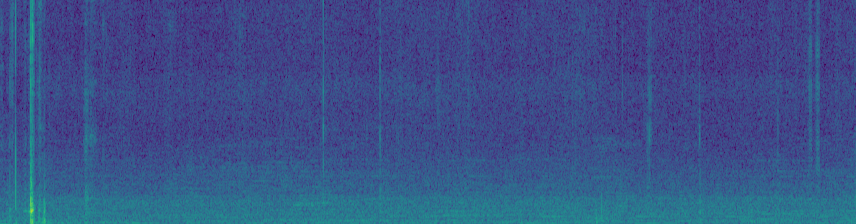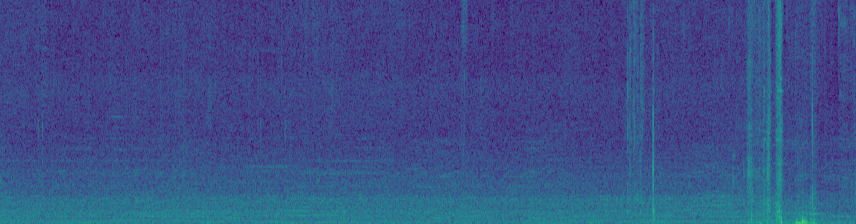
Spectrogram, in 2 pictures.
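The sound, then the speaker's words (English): Bees buzz at an opened beehive in a steady, faint, continuous hum, with a few brief handling knocks near the start and end. “I'm going to check this beehive”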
